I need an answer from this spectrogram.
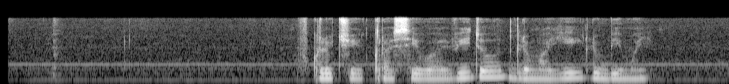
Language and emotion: Russian, neutral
